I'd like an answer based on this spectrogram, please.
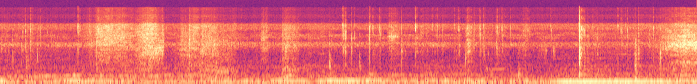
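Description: Near silence with faint wet handling noises: soft rustles and scattered small clicks as a slippery fish is handled in a bucket, with one sharper click a little after four seconds in.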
